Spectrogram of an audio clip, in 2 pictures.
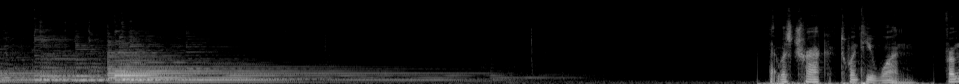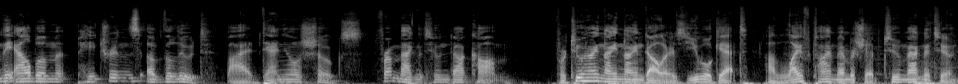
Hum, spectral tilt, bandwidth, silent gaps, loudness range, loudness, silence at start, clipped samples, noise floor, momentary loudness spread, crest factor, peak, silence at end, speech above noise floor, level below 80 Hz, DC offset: none; -6 dB/octave; 15.5 kHz; none; 14 LU; -23 LUFS; 0 s; under 0.1%; -62 dBFS; 15 LU; 18 dB; -6 dBFS; 0 s; 41 dB; -34 dBFS; under 0.1%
